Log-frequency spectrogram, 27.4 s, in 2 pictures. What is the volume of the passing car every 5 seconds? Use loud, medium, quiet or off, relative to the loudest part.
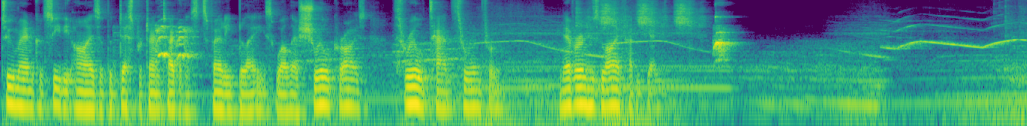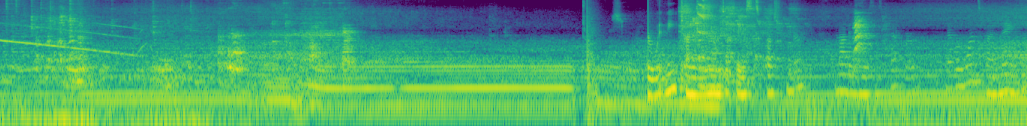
quiet, medium, medium, loud, loud, loud.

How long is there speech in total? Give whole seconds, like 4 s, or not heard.
14 s.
